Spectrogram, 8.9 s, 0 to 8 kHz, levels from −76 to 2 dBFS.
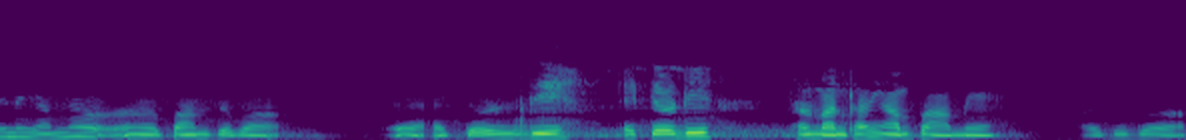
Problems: low volume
